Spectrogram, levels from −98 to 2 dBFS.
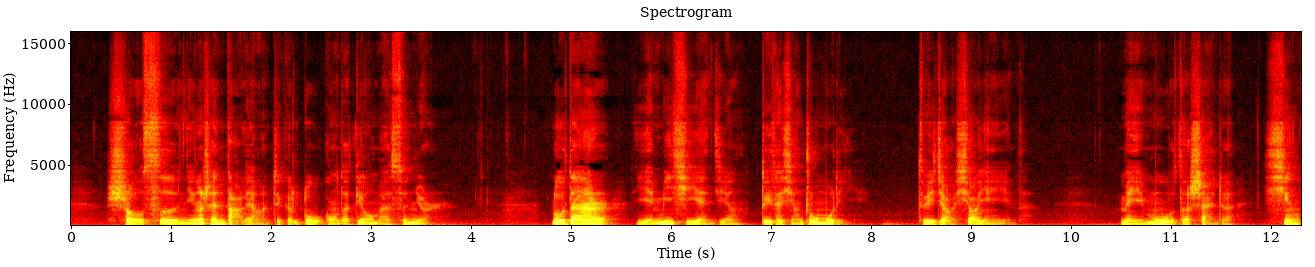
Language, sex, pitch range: Chinese, male, 100-135 Hz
